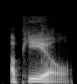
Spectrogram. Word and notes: appeal: American English

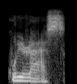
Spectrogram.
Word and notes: cuirass: Indian

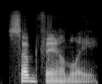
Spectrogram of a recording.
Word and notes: subfamily: American English

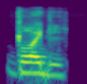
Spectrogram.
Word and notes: Goidel: Indian

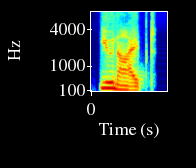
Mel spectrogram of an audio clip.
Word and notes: uniped: Indian

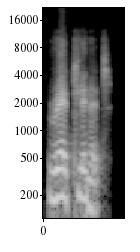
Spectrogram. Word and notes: reclinate: Indian

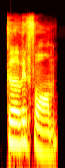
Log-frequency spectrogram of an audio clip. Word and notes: curviform: Indian

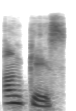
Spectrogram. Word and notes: uncase: Indian

